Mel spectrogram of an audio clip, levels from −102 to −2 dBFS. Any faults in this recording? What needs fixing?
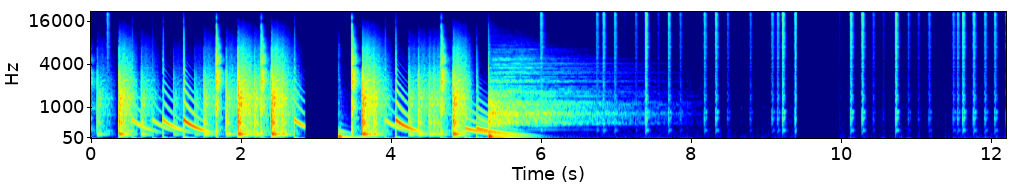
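Two playback stalls cut the music to silence, from 2.84 to 3.30 s (440 ms) and from 9.39 to 9.97 s (561 ms), before it resumes. The player likely starved of data or had its output thread blocked. Deeper buffering and a higher-priority audio thread would prevent this.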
